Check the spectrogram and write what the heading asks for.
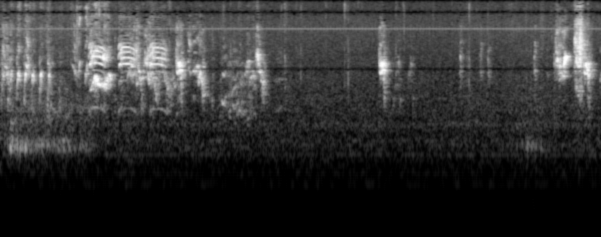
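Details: Budgerigar warbling and chirping rapidly for about three seconds, then mostly quiet with one short chirp and a final burst of squawks.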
